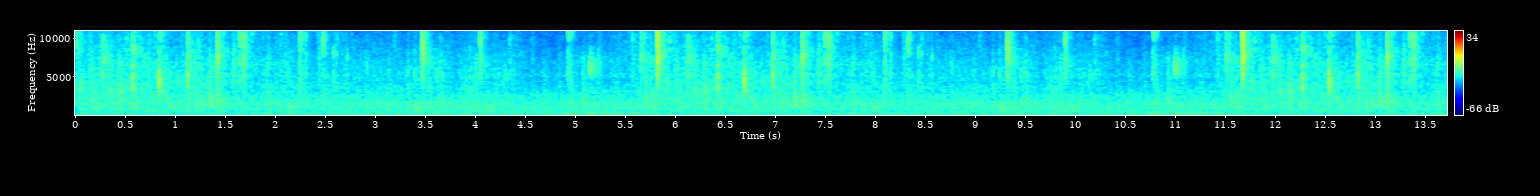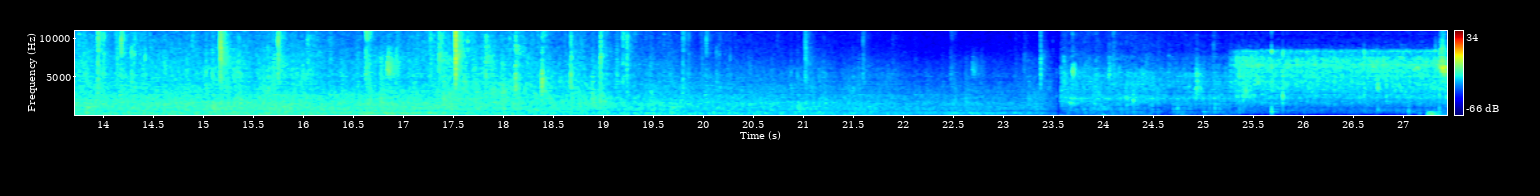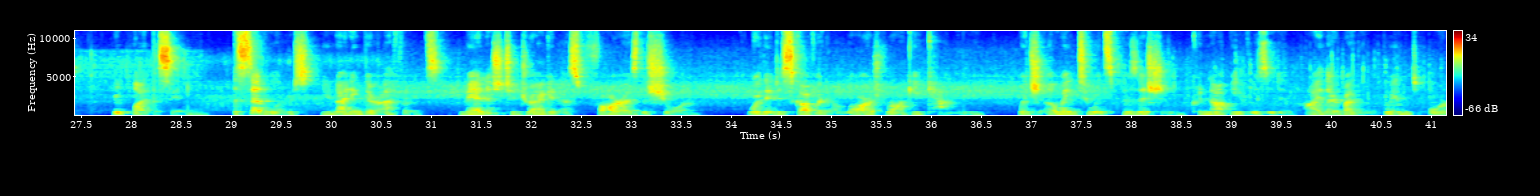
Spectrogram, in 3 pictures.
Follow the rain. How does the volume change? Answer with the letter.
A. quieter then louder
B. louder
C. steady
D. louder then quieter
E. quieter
E.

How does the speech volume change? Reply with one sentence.
The volume of the speech stays about the same.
